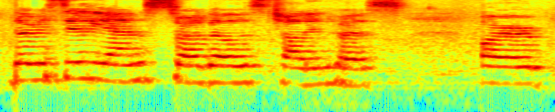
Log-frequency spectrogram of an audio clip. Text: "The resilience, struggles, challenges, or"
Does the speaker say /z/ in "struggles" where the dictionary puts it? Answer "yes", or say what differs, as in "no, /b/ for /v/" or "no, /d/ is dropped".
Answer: no, /s/ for /z/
